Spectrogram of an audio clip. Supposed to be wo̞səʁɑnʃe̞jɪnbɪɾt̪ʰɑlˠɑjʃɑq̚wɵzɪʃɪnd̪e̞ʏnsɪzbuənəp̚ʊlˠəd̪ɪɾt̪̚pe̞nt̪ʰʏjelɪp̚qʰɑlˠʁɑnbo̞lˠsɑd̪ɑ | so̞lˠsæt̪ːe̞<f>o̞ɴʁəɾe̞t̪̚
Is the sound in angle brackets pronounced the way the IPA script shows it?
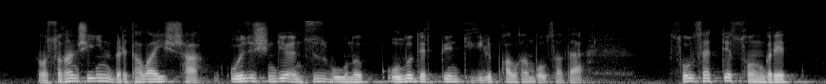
no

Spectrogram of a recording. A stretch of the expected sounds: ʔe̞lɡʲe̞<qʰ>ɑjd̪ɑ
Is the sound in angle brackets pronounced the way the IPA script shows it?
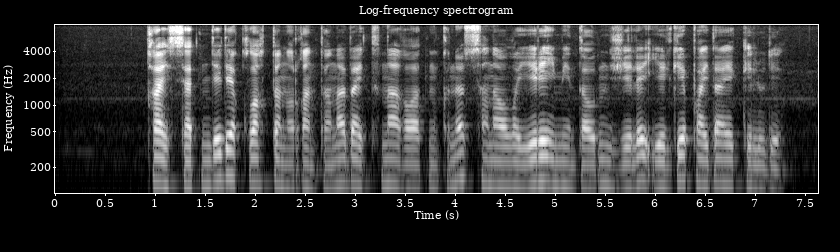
no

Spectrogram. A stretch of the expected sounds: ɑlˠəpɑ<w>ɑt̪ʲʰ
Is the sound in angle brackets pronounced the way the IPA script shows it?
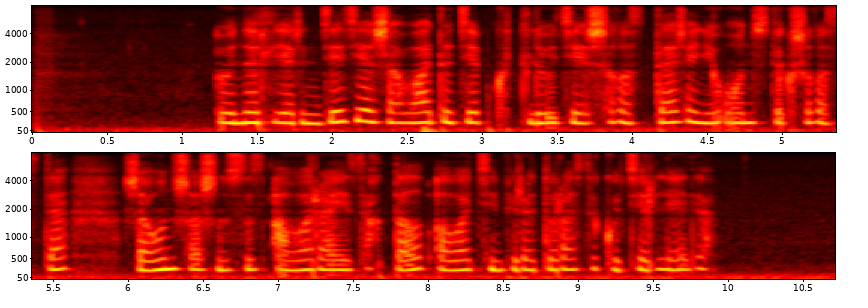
yes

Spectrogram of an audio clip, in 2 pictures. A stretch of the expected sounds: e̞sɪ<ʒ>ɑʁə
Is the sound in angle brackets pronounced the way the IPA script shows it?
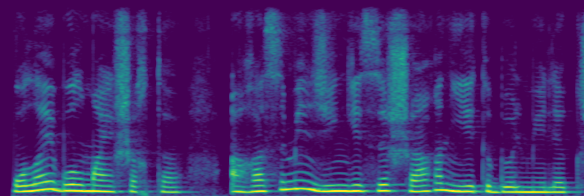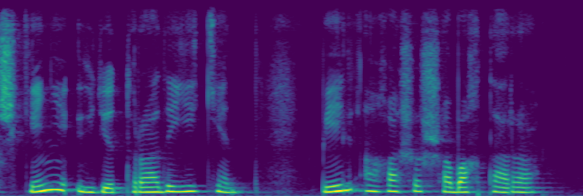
no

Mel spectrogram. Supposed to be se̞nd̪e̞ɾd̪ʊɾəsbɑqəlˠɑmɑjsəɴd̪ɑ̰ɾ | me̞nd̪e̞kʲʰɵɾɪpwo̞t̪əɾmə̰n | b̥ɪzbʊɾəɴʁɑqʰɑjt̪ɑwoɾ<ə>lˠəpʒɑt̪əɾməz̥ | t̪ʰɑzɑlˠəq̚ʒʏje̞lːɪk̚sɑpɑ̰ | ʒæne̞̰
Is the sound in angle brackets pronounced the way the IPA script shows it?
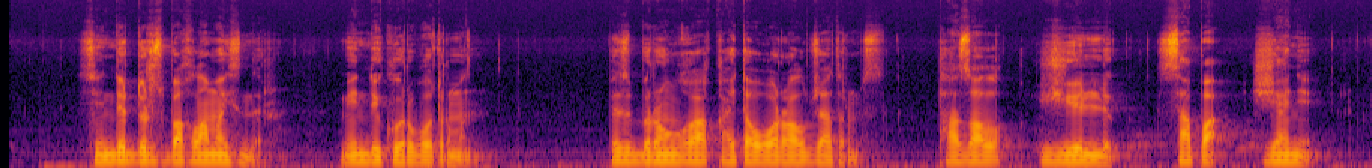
no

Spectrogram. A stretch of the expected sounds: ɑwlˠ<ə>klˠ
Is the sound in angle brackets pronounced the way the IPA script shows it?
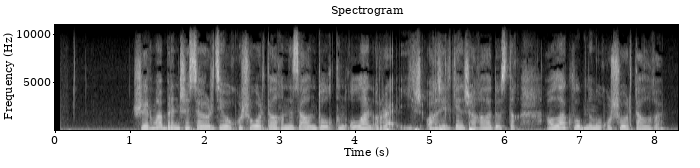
no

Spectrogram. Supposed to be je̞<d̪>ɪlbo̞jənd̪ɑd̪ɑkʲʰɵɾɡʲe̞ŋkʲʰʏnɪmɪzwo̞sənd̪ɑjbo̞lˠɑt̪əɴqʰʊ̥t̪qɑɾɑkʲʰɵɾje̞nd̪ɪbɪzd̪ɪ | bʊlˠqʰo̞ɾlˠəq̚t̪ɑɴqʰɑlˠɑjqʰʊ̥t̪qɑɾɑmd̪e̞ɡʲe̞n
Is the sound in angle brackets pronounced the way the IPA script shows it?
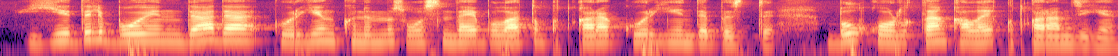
yes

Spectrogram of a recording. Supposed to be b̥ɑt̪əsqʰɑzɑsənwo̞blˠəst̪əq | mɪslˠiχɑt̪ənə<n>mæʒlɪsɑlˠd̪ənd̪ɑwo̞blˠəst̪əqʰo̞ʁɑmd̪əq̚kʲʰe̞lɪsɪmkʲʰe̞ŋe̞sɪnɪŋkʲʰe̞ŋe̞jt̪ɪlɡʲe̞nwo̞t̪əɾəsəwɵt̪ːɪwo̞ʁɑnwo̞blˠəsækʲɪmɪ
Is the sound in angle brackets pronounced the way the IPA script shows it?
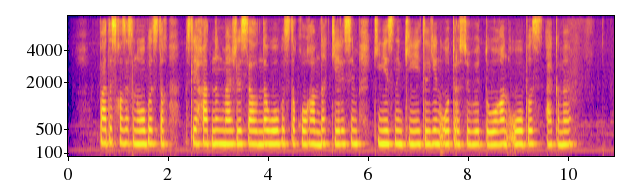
no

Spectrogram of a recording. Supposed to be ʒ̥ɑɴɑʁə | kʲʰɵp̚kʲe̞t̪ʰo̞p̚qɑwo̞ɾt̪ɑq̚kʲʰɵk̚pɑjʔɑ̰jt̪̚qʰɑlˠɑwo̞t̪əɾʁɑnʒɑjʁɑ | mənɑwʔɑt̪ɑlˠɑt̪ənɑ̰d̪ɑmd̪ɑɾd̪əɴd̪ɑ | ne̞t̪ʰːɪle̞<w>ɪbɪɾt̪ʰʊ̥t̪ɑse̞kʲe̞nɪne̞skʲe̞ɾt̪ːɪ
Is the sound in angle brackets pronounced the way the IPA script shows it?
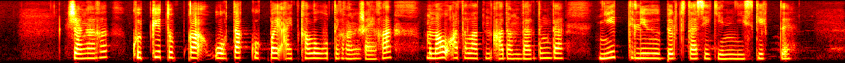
yes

